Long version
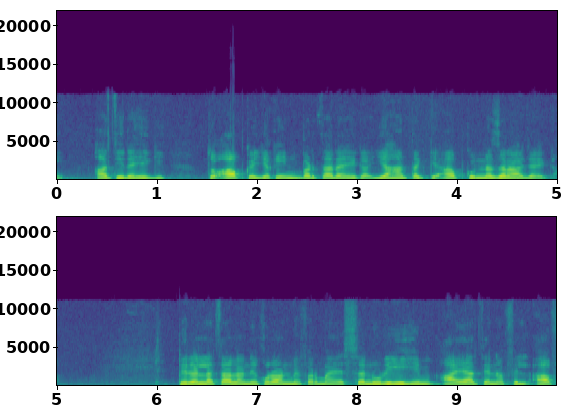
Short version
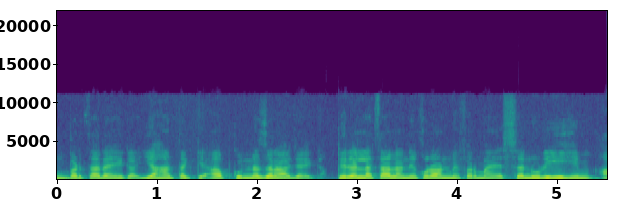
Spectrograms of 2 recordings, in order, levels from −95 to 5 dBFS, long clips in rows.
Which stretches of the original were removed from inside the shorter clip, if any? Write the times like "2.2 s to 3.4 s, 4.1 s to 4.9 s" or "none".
5.0 s to 6.0 s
